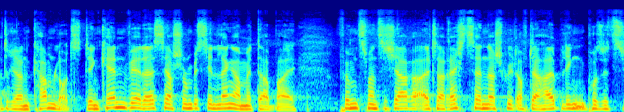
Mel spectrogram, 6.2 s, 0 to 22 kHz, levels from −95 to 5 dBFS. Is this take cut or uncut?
uncut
